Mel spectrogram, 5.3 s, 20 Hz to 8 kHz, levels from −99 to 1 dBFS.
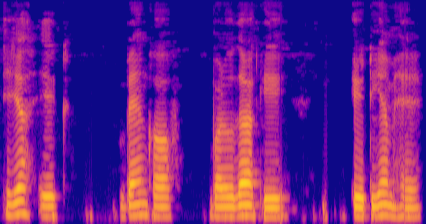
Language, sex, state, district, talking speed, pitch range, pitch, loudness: Hindi, male, Bihar, Lakhisarai, 90 wpm, 125-140 Hz, 130 Hz, -19 LUFS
